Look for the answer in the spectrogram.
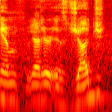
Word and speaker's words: Jydge: It's not Jidge? – No. Contrary to a lot of other podcasts and personalities' opinions, no, it is not Jidge. It's spelled J-Y-D-G-E. So it looks like it's Jidge, but if you actually spend, you know, 5-10 seconds in the game, you will come to find out.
